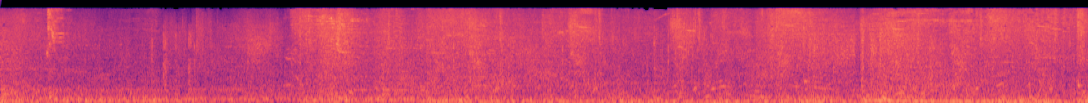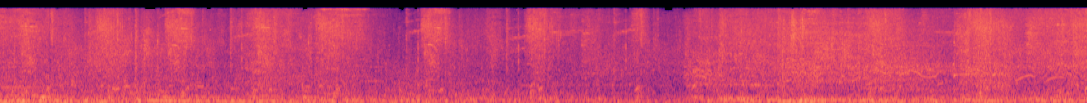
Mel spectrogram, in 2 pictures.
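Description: Fantasy battle sound effects crackle, whoosh and burst rapidly.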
